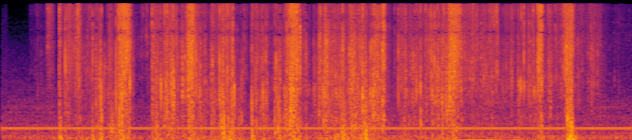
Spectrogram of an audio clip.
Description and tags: Paper ripping
sound of paper being crushed and ripped
crushing, ripping, paper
